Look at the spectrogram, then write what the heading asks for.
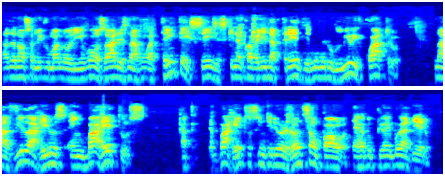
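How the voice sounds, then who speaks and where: A man's voice: medium pitch, brisk, fairly bright tone, lo-fi sound. A man hosting a live online interview, chatting freely and reading out sponsor plugs before his questions. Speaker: interview host. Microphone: video call.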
